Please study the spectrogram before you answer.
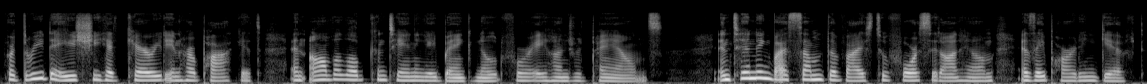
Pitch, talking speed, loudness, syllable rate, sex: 190 Hz, 165 wpm, -18 LUFS, 4.4 syllables/s, female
